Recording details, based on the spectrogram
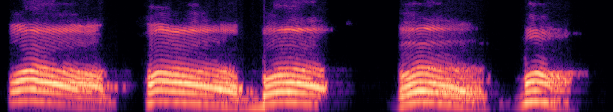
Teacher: त्या हवेचा संबंध ओठांशी आलेला आहे त्याचा संबंध ओठांशी आलेला आहे प ब म एक ओठ दुसऱ्या ओठाला स्पर्श करतो एक दुसऱ्या ओठाला हे स्पर्श व्यंजने हे स्पर्श व्यंजने आहेत आणि · मुखामधून निघालेली हवा जी आहे त्या हवेचा संबंध ओठांशी आलेला आहे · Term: ओष्ठ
